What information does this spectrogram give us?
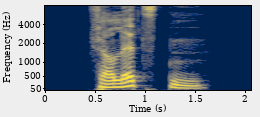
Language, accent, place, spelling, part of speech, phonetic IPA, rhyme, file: German, Germany, Berlin, Verletzten, noun, [fɛɐ̯ˈlɛt͡stn̩], -ɛt͡stn̩, De-Verletzten.ogg
- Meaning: inflection of Verletzter: 1. strong genitive/accusative singular 2. strong dative plural 3. weak/mixed genitive/dative/accusative singular 4. weak/mixed all-case plural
